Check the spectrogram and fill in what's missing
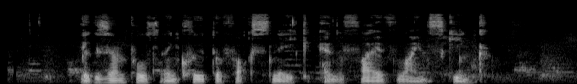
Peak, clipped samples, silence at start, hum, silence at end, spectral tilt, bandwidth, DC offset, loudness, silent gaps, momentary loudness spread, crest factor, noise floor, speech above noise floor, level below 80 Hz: -6 dBFS; under 0.1%; 0.3 s; none; 0.15 s; -4.5 dB/octave; 11.5 kHz; under 0.1%; -27 LUFS; none; 21 LU; 22 dB; -48 dBFS; 21 dB; -48 dBFS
